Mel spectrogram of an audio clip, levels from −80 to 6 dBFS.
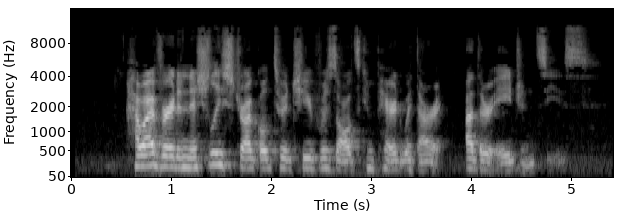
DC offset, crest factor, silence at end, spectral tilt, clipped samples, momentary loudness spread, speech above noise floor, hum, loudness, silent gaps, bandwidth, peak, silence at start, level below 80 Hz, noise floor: under 0.1%; 22 dB; 0.3 s; -3.5 dB/octave; under 0.1%; 17 LU; 38 dB; none; -22 LUFS; none; 11.5 kHz; -2 dBFS; 0.55 s; -68 dBFS; -61 dBFS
